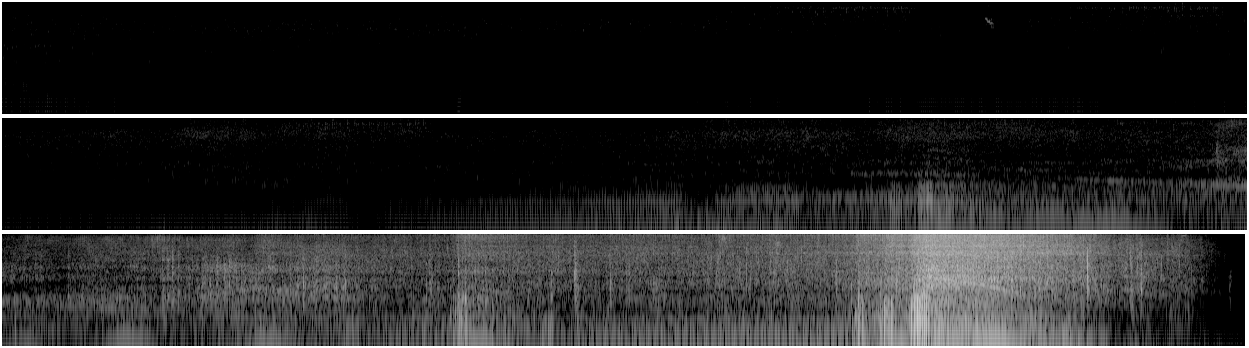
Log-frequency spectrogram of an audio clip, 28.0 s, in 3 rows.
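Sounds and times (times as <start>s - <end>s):
BMW R1100GS sound: 10.1s - 27.9s.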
